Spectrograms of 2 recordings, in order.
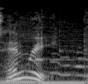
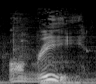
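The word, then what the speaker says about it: Henri: extravagant and this is Henry but it's more correct to pronounce his name as HRI since he's French you might have noticed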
